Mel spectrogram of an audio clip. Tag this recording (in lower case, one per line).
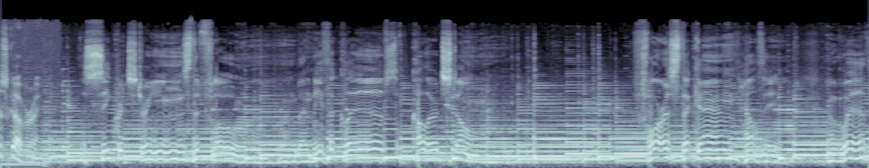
speech
music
